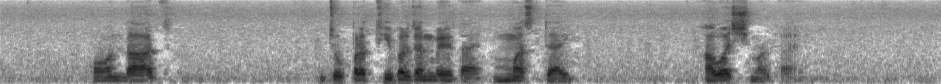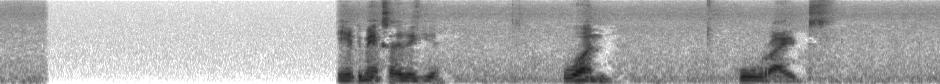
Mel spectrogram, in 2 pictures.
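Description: A young man speaks calmly into a close microphone, explaining in short phrases with pauses.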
